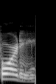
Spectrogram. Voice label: "forty", female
